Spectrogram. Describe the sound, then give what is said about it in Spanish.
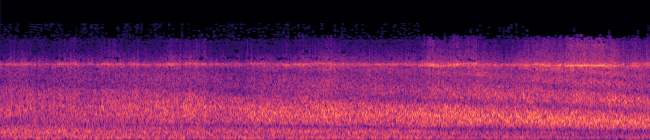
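An airplane takes off from a Moscow airport, its engines giving a loud, steady roar of broad rushing noise with a faint high whine running through it, unchanging throughout and with no voices. “Poco después, un avión despega del aeropuerto de Moscú.”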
